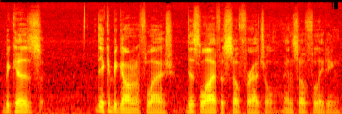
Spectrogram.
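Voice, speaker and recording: Man, low voice, reflective podcast co-host, faint background noise. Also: moderate pace, darkish tone. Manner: reflective, hesitant with fillers. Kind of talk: casual podcast chat.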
